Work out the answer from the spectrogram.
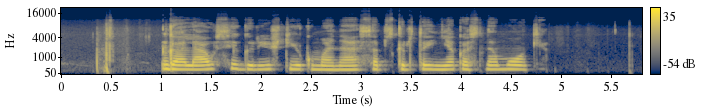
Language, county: Lithuanian, Kaunas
